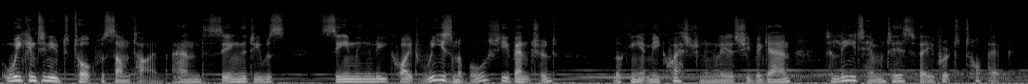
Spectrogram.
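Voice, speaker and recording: An actor playing an earnest asylum doctor narrating his diary in measured, formal English. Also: medium pitch, big pitch swings, over music, close to an everyday voice. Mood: astonished, reflective.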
